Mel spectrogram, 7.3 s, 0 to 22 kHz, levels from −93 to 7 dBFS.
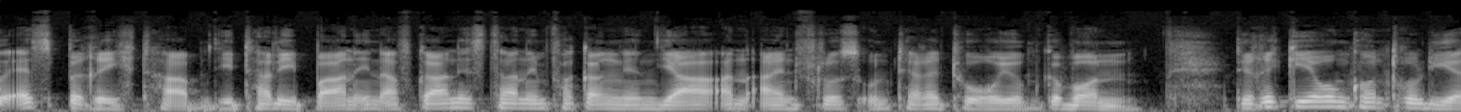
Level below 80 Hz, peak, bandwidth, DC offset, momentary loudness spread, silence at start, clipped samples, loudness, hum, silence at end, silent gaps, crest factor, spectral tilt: -46 dBFS; -2 dBFS; 12.5 kHz; under 0.1%; 5 LU; 0 s; under 0.1%; -23 LUFS; none; 0 s; none; 20 dB; -6 dB/octave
